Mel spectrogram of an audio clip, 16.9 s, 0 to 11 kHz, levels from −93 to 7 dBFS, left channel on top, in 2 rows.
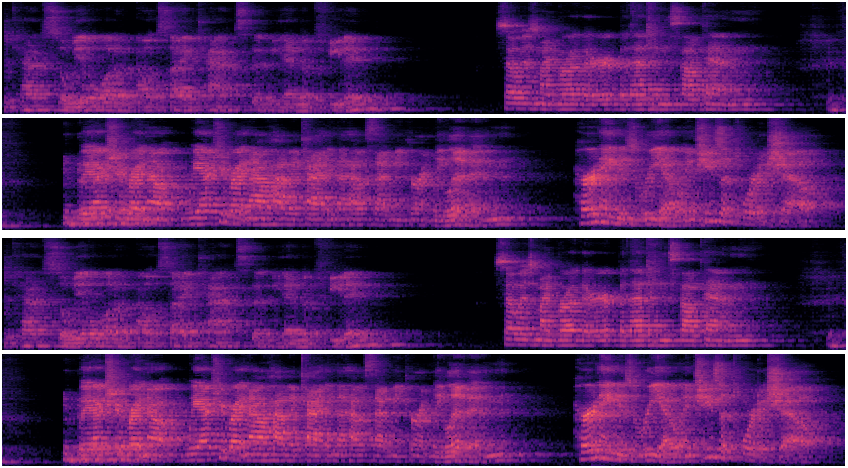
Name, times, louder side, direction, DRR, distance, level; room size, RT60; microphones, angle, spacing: voice 1, 0.0-3.7 6.3-6.6 8.0-8.6 9.0-9.7, equal, 25° left, -7 dB, 2.3 m, -40 dB
voice 2, 4.9-7.4 9.2-13.5 14.1-16.5, right 2 dB, 75° right, -3 dB, 0.8 m, -30 dB
7.0 x 3.5 x 5.2 m, 1.3 s
head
